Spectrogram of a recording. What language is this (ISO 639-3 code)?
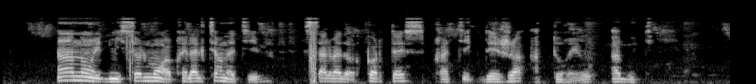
fra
